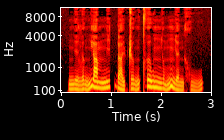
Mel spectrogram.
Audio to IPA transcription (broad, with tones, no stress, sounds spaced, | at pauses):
ŋ e˨˩ l ə˨˩˦ ŋ j a˧ m n i˦˥ t̚ ɗ a˨˩ j ʈ ə˨˩˦ ŋ t̪ʰ ə˧ w ɲ ə˨˩˦ m ɲ ɛ˨˩ n x u˨˩˦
